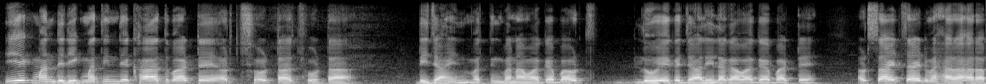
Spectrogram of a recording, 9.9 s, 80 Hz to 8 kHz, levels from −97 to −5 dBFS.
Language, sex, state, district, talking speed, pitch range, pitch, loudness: Bhojpuri, male, Uttar Pradesh, Deoria, 160 wpm, 130-155 Hz, 135 Hz, -17 LUFS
